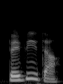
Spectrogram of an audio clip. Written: bebida

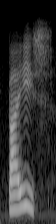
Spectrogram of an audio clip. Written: pais

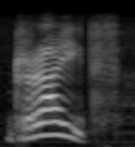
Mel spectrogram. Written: raiz

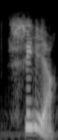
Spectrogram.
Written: silla

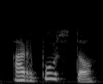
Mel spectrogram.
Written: arbusto

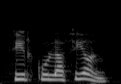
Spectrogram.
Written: circulacion

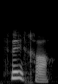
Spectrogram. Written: ceja

